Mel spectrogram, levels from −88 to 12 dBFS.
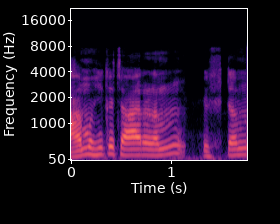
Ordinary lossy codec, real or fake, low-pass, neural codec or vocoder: none; fake; none; codec, 16 kHz, 8 kbps, FreqCodec, smaller model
